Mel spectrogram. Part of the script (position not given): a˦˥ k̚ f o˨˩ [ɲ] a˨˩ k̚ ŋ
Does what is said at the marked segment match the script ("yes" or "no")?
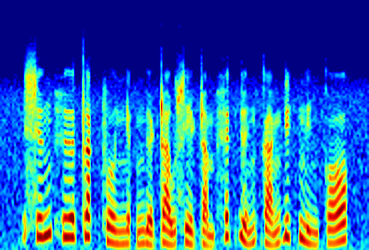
yes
